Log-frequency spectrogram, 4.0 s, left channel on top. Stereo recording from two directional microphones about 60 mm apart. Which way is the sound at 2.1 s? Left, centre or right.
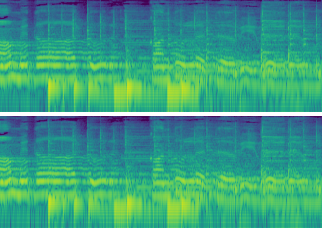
Centre.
